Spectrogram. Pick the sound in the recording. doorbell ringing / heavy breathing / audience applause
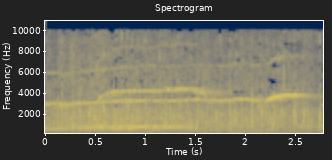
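audience applause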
